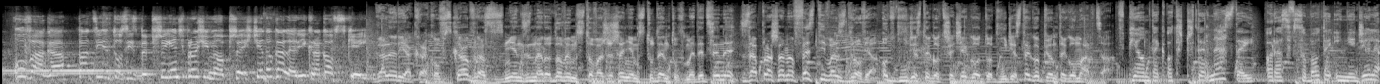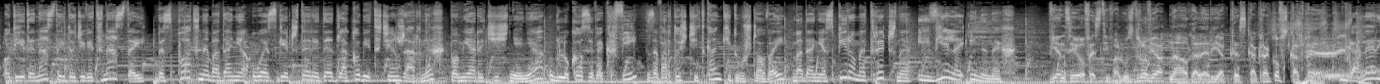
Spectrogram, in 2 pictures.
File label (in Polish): spot reklamowy; festiwal zdrowia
